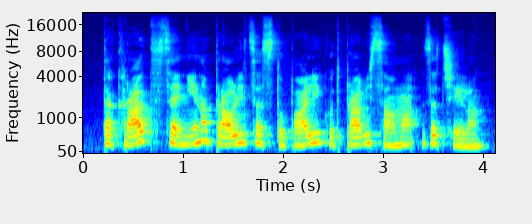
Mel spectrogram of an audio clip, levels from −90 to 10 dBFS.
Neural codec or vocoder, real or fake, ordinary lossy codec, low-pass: none; real; none; 19.8 kHz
